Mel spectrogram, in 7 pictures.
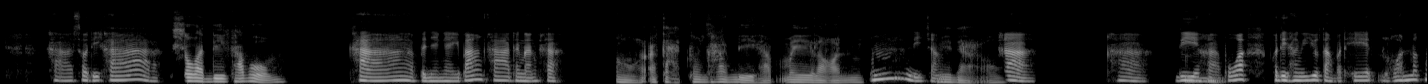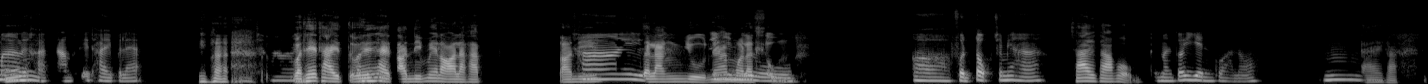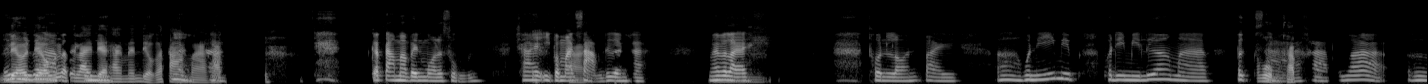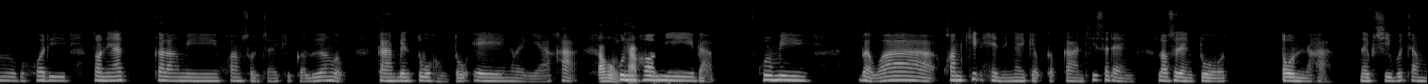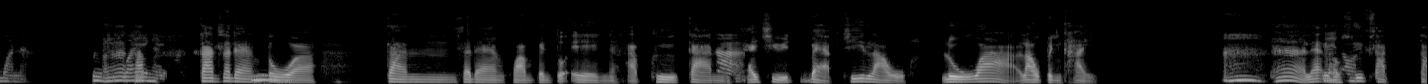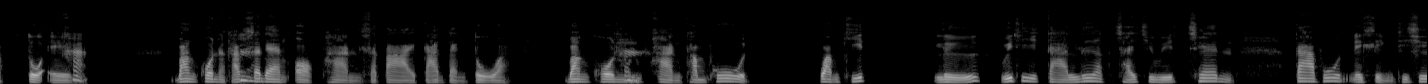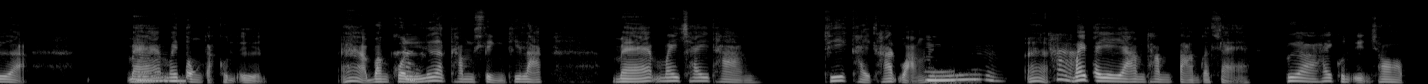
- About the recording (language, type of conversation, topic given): Thai, unstructured, คุณแสดงความเป็นตัวเองในชีวิตประจำวันอย่างไร?
- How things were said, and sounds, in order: unintelligible speech; other noise; tapping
